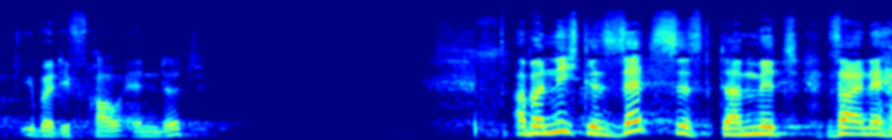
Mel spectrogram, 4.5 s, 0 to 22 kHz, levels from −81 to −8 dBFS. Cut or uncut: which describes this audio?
cut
